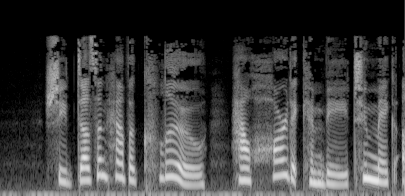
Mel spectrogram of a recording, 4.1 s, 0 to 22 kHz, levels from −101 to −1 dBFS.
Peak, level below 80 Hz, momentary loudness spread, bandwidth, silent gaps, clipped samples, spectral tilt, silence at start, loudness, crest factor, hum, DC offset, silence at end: -6 dBFS; -52 dBFS; 8 LU; 11.5 kHz; none; under 0.1%; -5 dB/octave; 0.1 s; -22 LUFS; 16 dB; none; under 0.1%; 0.05 s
